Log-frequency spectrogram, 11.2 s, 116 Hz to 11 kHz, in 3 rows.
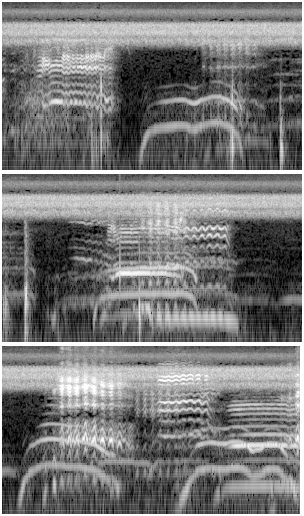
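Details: Free-range Korean black goats on an antibiotic-free farm in the Muchuksan foothills, Yeocha-ri, Sangdong-myeon, Gimhae, South Gyeongsang, on a sunny Monday morning, 9 September 2019. Several goats give overlapping wavering bleats, some arched and nasal, some flat and drawn out, over a steady high hiss.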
